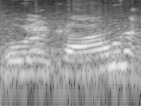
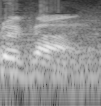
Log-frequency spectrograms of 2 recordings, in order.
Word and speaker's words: Huracán: new Ur um and did I say that correctly urakan Ur urakan yes the right pronunciation the right not Italian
